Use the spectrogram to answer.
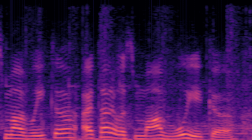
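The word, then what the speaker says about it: Mavuika: Like, I was separating the M-A from the V-U-I, so it's like Mawika, and I guess that's not how you say it.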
